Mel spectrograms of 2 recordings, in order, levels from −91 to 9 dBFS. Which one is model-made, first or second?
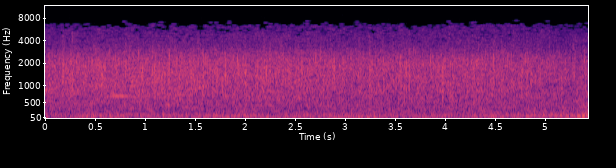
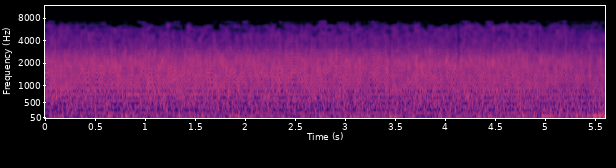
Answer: second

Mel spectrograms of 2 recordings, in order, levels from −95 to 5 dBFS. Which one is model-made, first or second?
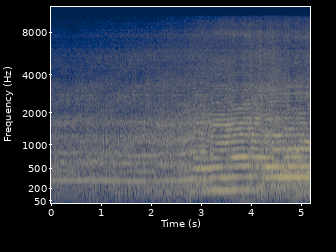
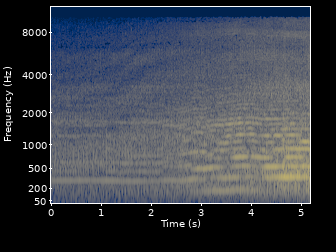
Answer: first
